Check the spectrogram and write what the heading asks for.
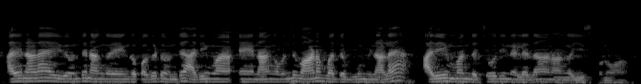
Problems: none marked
